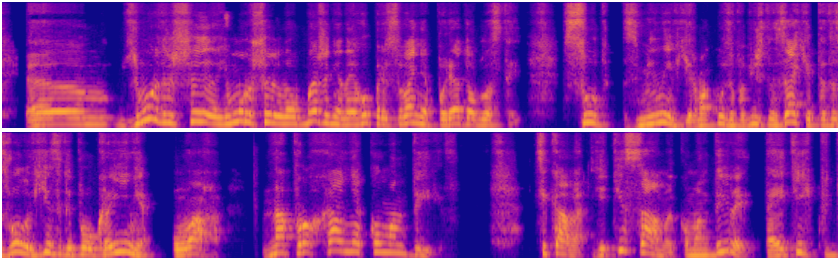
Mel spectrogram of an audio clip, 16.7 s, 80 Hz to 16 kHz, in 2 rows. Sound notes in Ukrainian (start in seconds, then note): 5.2 сопіння; 13.2 сопіння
